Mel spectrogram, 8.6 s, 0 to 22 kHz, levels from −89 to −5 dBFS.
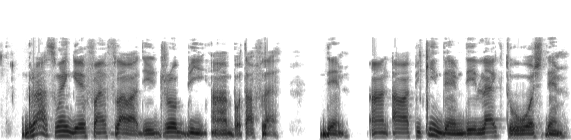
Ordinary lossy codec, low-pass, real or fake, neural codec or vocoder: MP3, 48 kbps; 7.2 kHz; real; none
